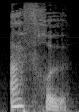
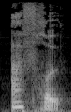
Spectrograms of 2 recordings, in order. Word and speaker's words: affreux: Affreux. Final X not pronounced. And then you've got this fr. Freux. Affreux.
